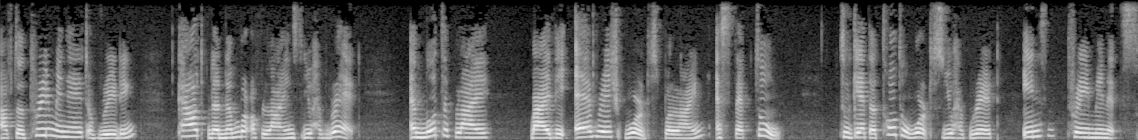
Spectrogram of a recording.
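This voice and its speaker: Speaking with a Vietnamese accent, a woman uses a high pitch and lively intonation at a fairly slow pace, with long, frequent pauses, in a dry, close sound with no echo. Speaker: speed reading teacher. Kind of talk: tutorial.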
